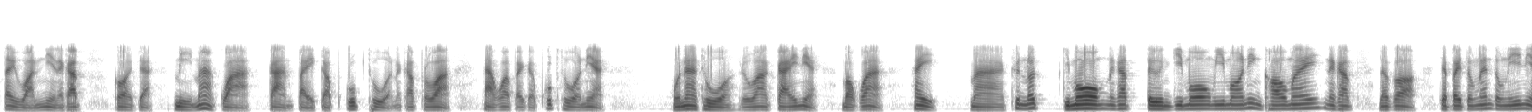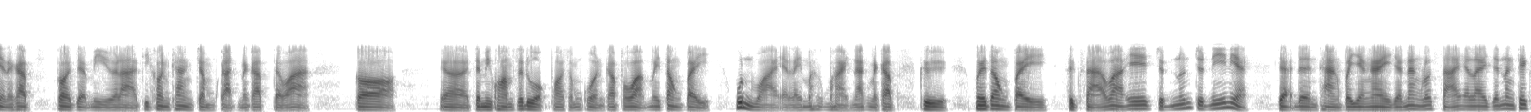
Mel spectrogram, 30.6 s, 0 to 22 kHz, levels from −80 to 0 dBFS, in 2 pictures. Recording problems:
phone-call audio; nothing above 4 kHz

